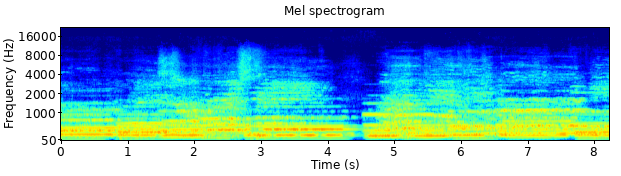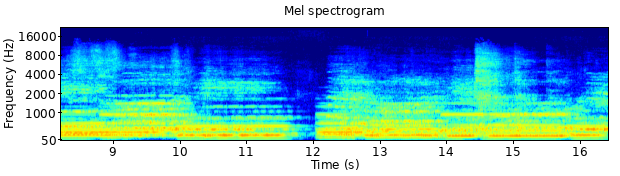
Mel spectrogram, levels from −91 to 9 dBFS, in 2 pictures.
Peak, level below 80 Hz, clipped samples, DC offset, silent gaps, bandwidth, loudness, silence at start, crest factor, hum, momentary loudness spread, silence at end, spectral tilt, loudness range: -8 dBFS; -58 dBFS; under 0.1%; under 0.1%; none; 11 kHz; -21 LUFS; 0 s; 12 dB; none; 3 LU; 0 s; -7 dB/octave; 2 LU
